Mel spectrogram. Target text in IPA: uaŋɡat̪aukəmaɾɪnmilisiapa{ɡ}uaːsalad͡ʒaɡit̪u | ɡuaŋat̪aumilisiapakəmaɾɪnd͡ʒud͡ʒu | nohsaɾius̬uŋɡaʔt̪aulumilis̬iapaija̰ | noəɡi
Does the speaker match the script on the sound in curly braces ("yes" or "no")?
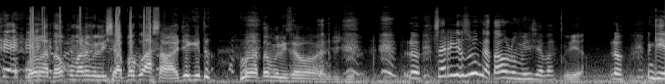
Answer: yes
